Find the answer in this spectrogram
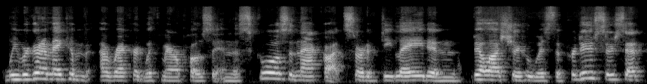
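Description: An older Canadian woman, a children's entertainer, recounting her career in a measured, reflective way. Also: mid-range voice, fairly bright tone. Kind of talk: interview storytelling.

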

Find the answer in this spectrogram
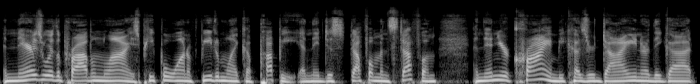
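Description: A woman's voice: low-pitched, dry recording. A woman in her sixties hosting a pet care call-in radio show, talking in a folksy, rambling, chatty way into a studio microphone. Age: 60s.

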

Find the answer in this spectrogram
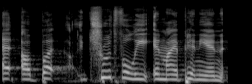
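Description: Venezuelan-born woman comic chatting on a podcast, kinda high voice, animated. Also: fairly quick. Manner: animated, slips into Spanish impressions. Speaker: guest comedian. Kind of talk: casual podcast chat.

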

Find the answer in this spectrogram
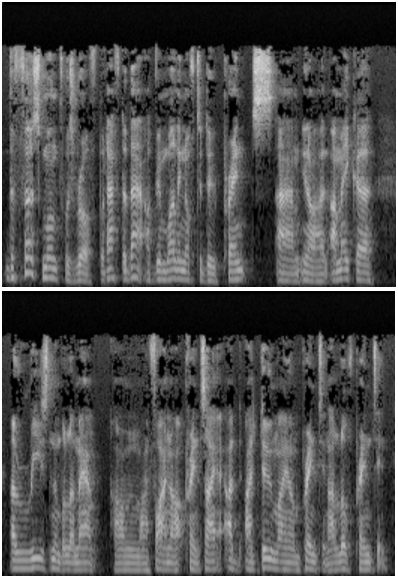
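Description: A man with a northern English accent and a fairly low voice talks through a casual interview. He speaks in a halting, reflective way and often restarts his sentences. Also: steady tone. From northern England. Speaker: guest photographer.

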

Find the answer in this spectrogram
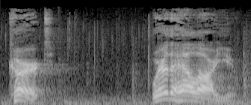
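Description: An actor playing a haughty, secretive rich heir in an audio drama, speaking in formal, deliberate, pompous phrases. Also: male voice, on the high side, wildly swooping pitch, a bit bright, big-room sound, a little hiss or hum, exaggerated voice. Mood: irritated. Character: haughty wealthy male heir, secretive and imperious.

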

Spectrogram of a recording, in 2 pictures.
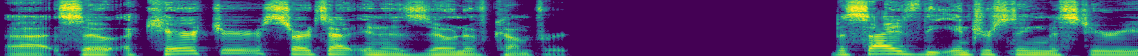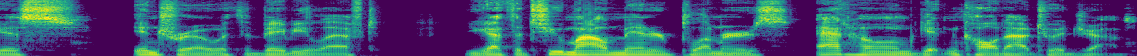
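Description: A man's voice: on the low side, lively intonation, moderate pace, dry recording. A man hosting a podcast, chatting casually about films and leaning on key words in an informal way. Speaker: podcast host. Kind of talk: casual film discussion.

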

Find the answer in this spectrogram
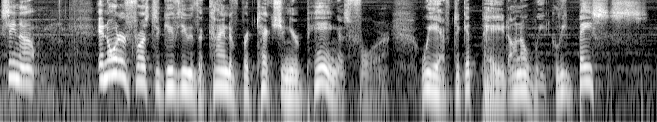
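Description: An actor playing a menacing, sneering extortionist who taunts with mock friendliness in an audio drama. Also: male voice, mid-range voice, huge pitch swings, moderate pace, creaky, a little hiss or hum. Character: menacing, sneering male extortionist thug, mocking bully. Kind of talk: modern audio drama acting.

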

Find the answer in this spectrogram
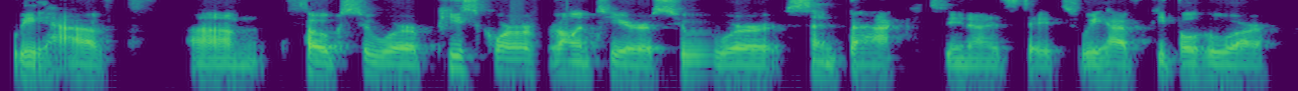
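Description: A man giving explanatory interview answers as a public health guest, in a measured, halting manner that searches for words. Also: deep voice, fairly even intonation, vocal fry.

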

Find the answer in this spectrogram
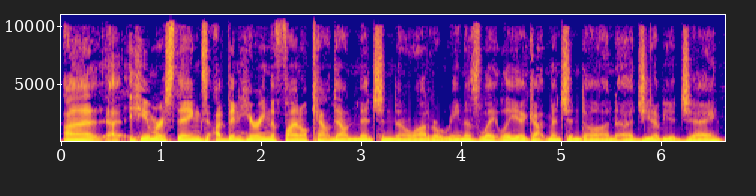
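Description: Male podcast co-host, casual gaming chat, medium pitch, very dry recording. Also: fairly quick, a little mellow, no echo.

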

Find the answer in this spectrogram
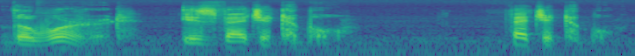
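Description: A man playing a hushed, deliberate game-show announcer in an audio drama, with a breathy voice. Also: mid-range voice, natural voice. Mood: hushed, solemn.

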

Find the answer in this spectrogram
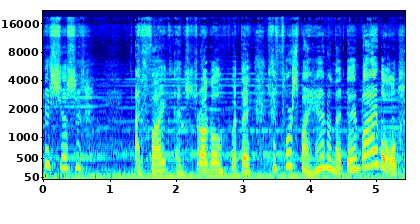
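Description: An actor playing a whimpering, panicky Vice President in a comedic audio drama, anxious, halting and overwrought. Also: male voice, high voice, sing-song, soft background music. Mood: whimpering, distraught.

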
